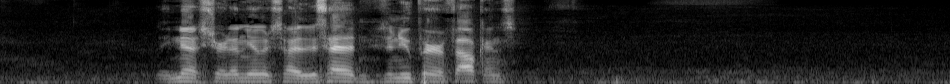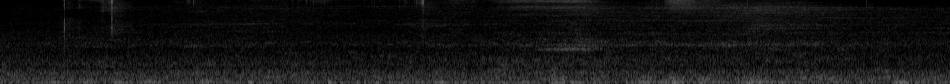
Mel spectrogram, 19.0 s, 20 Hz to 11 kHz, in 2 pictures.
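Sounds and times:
ocean surf breaking: 0:00.0 - 0:05.2
wind rumbling on microphone: 0:05.3 - 0:19.0.

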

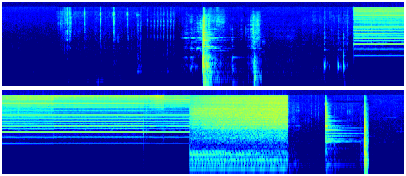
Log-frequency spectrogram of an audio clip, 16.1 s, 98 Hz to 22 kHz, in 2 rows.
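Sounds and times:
vacuum pump whining: 0:07.1 - 0:13.8.

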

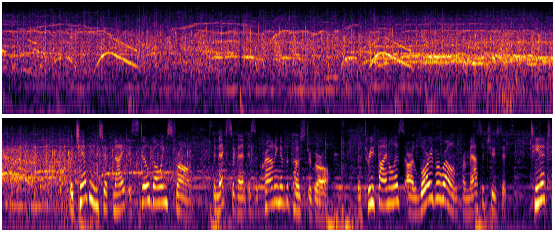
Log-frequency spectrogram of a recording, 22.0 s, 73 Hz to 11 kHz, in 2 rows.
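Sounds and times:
high shrieks and whoops: 0:00.0 - 0:02.8, 0:03.4 - 0:14.4
audience applauding: 0:00.0 - 0:16.1.

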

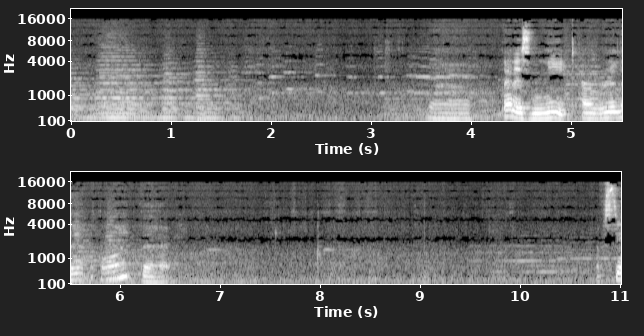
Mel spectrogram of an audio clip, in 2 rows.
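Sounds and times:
quiet steady hiss: 0:00.0 - 0:11.0.

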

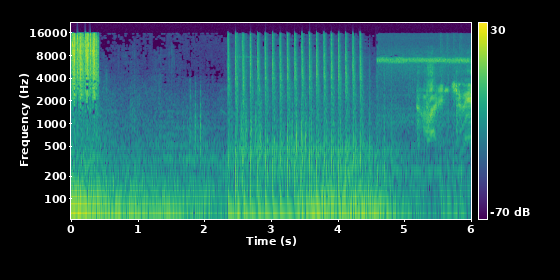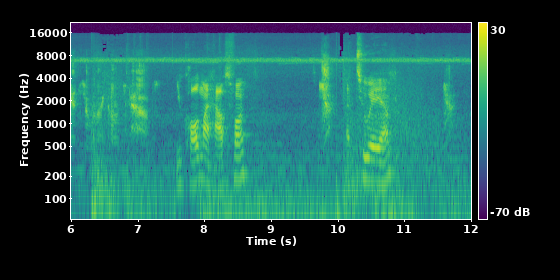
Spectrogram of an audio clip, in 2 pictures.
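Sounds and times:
rapid sharp cracks: 0:00.0 - 0:00.4, 0:02.4 - 0:04.9.

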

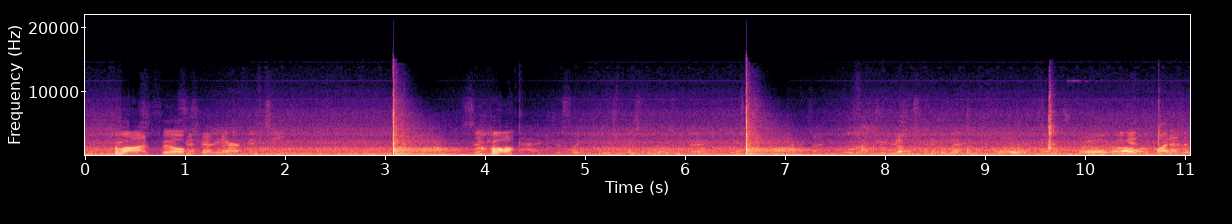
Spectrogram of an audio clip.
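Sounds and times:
revolver gunshot with echo: 0:03.0 - 0:03.9, 0:06.6 - 0:07.4.

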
